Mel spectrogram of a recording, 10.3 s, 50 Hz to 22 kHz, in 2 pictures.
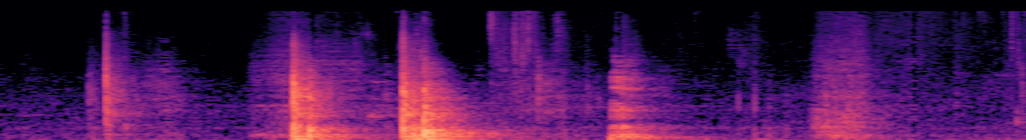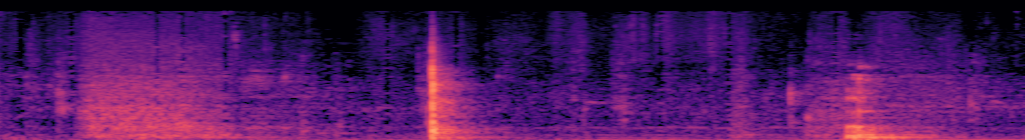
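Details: A three-year-old pig named Dezső, also called Toka, eats kitchen leftovers and fresh greens in Bálványos in July 2018, not very hungry but choosy. Several brief, low grunts and snuffles come in separate bursts, mixed with dull thuds of feeding.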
